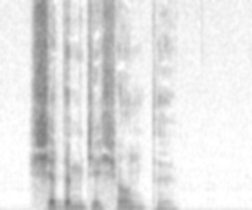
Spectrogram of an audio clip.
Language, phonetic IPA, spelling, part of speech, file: Polish, [ˌɕɛdɛ̃mʲd͡ʑɛ̇ˈɕɔ̃ntɨ], siedemdziesiąty, adjective, Pl-siedemdziesiąty.ogg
